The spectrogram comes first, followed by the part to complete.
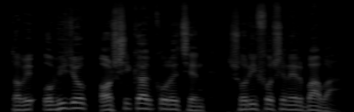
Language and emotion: Bengali, neutral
